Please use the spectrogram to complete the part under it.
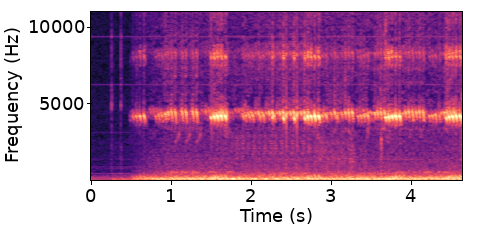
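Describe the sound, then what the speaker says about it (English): Crickets chirp outside in a steady, high, pulsing trill that starts after a brief quiet moment and carries on, faint and even, with no voices. "Crickets are outside."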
